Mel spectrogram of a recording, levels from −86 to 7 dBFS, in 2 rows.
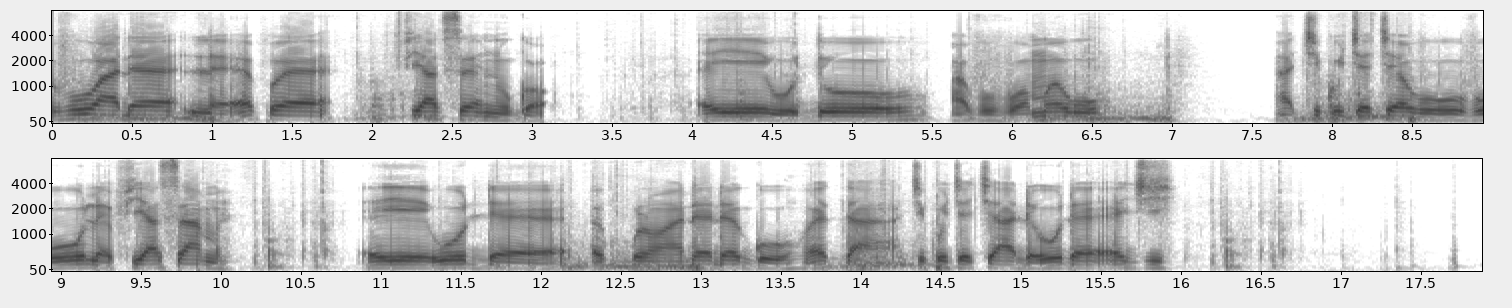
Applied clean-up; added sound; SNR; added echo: neural mask model RNNoise.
